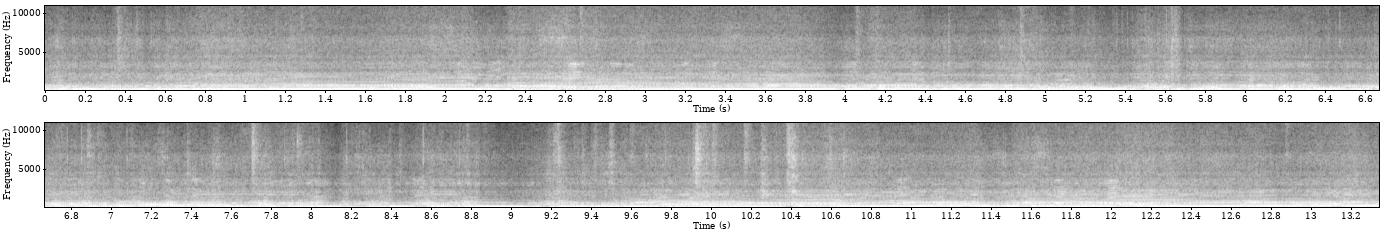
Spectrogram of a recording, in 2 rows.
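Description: Renault Clio Williams rally car's 2.0-litre four-cylinder engine running hard, heard from inside the cabin. Its pitch keeps rising and falling back every two seconds or so, and it dips lowest about eight to nine seconds in before it climbs again.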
